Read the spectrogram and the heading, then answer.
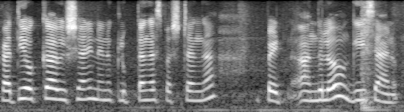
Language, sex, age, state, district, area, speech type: Telugu, female, 18-30, Telangana, Suryapet, urban, spontaneous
